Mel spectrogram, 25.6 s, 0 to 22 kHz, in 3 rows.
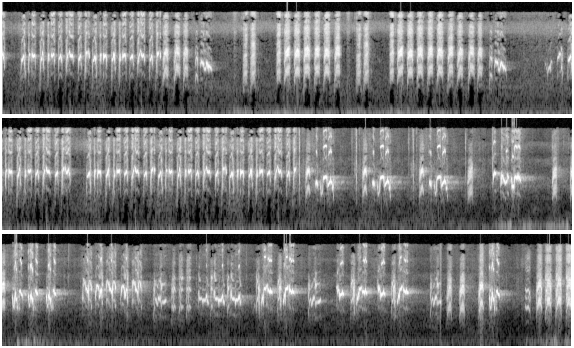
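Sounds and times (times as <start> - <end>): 
lovebird chatter: 0.0 - 25.6.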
